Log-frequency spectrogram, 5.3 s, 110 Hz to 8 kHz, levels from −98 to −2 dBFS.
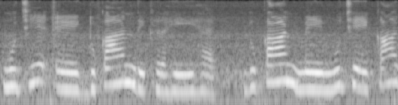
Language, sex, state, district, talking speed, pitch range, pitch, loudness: Hindi, female, Madhya Pradesh, Dhar, 115 wpm, 205-260 Hz, 220 Hz, -15 LUFS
